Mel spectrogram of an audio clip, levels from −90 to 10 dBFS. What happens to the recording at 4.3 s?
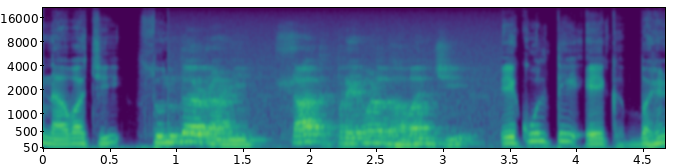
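Nothing goes wrong at 4.3 s; the audio is intact at that moment.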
